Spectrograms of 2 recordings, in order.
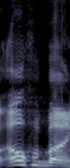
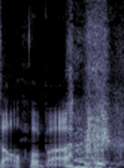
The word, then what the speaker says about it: Elphaba: Even in, canonical Oz fandom, we've almost sort of decided, yeah, her name is Elphaba. Which is interesting because it's really just like someone phonetically pronouncing LFB, L. Frank Baum.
